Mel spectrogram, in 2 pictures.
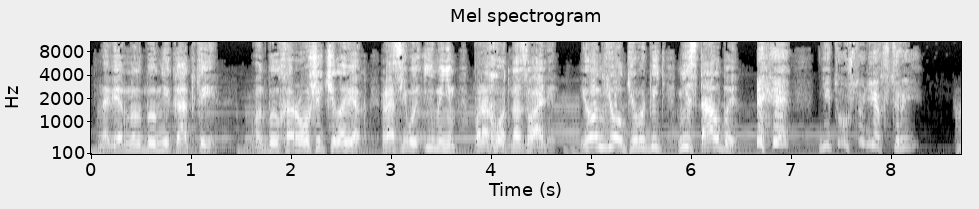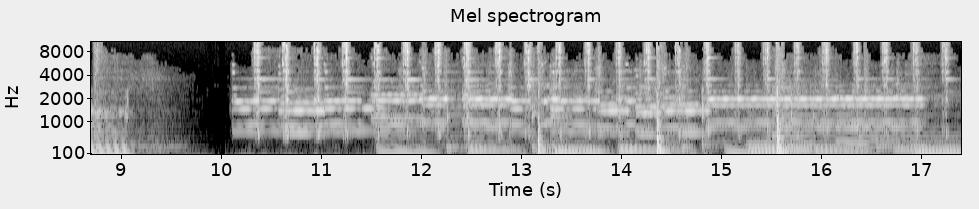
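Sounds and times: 
speech: 0:00.1 - 0:08.8
clock striking: 0:10.2 - 0:17.3.

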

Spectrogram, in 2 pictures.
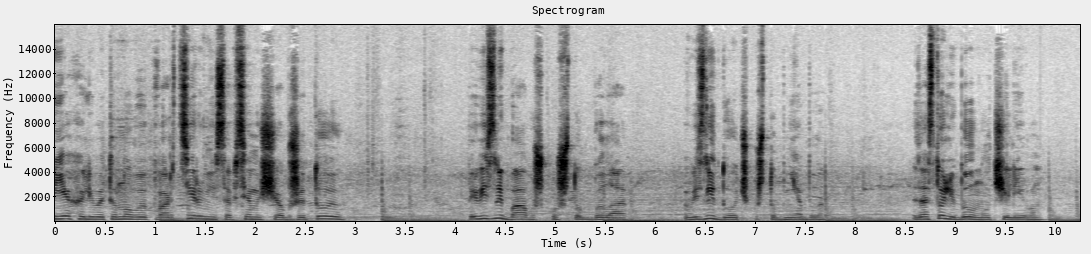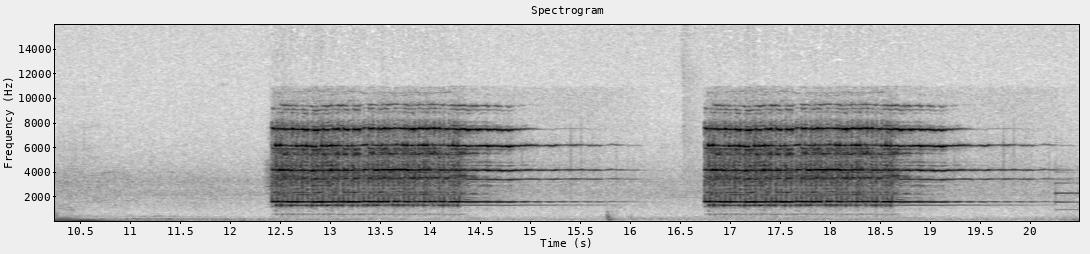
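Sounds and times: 
speech: 0:00.0 - 0:03.4, 0:04.1 - 0:08.0, 0:08.6 - 0:10.0
low rumble: 0:00.0 - 0:13.7
telephone bell ringing: 0:12.4 - 0:20.4.

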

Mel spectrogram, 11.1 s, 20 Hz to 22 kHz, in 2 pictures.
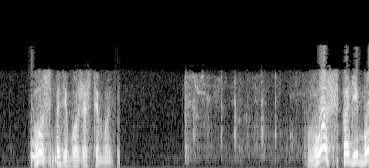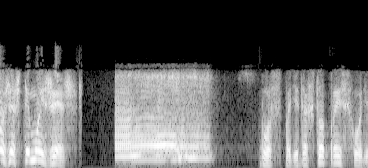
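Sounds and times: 
speech: 0:00.5 - 0:02.0, 0:04.6 - 0:08.6, 0:09.4 - 0:11.0
loud drawn-out buzzy fart: 0:07.2 - 0:08.8.

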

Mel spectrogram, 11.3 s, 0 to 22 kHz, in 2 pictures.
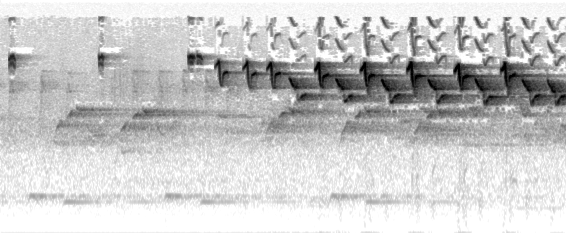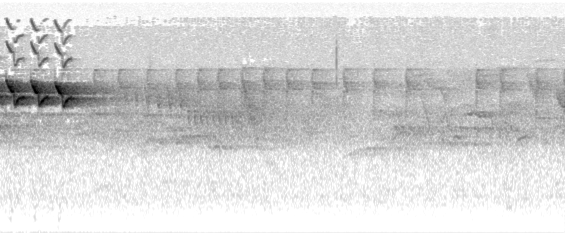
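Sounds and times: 
Red-breasted flycatcher Ficedula parva song: 0:01.8 - 0:06.4.

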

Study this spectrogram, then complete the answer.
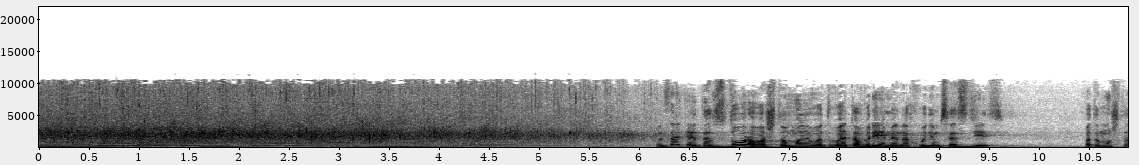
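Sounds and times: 
crowd clapping: 0:00.0 - 0:06.5
speech: 0:06.2 - 0:09.8, 0:10.4 - 0:10.8.

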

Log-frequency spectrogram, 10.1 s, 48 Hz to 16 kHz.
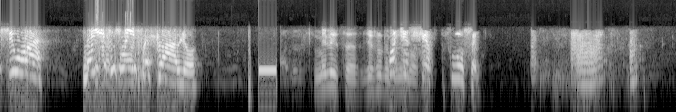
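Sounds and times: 
speech: 0:00.1 - 0:03.0, 0:04.7 - 0:07.3, 0:08.0 - 0:09.7
farting: 0:08.0 - 0:09.8.

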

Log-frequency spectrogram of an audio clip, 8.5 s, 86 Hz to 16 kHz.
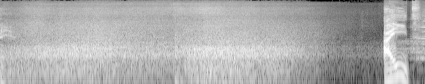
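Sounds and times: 
calm sea waves gently lapping shore: 0:00.0 - 0:07.0
speech: 0:07.7 - 0:08.4.

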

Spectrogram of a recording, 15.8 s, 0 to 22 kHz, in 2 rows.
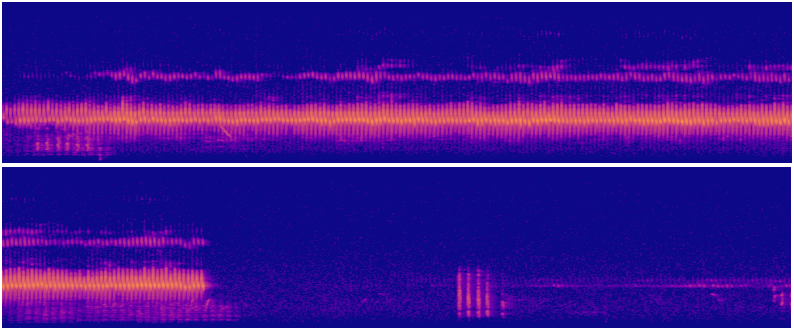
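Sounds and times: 
common grasshopper warbler rapid ticking notes: 0:00.0 - 0:09.9
common grasshopper warbler reeling trill: 0:00.0 - 0:10.1.

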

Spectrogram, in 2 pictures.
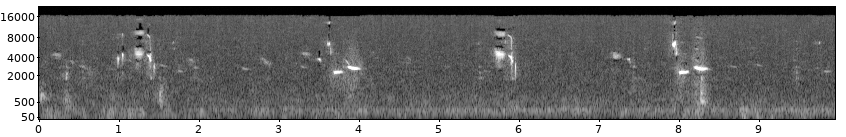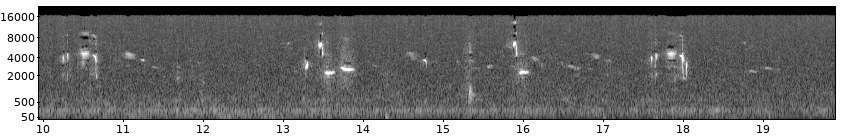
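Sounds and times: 
Lapland longspur Calcarius lapponicus chirping and whistling: 0:00.0 - 0:04.8, 0:05.6 - 0:06.0, 0:07.2 - 0:12.2, 0:13.0 - 0:18.2.

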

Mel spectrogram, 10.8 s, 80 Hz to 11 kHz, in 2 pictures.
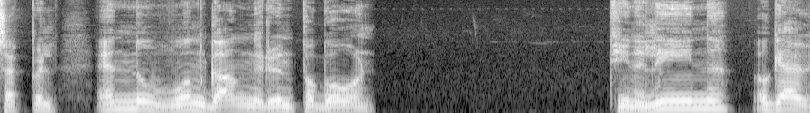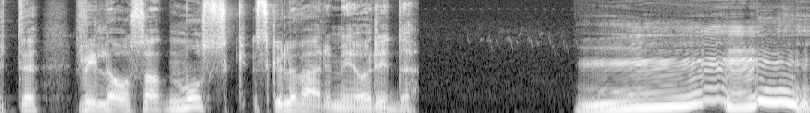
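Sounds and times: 
speech: 0:00.0 - 0:02.6, 0:04.1 - 0:08.3, 0:09.2 - 0:10.7
cow mooing on a farm: 0:09.2 - 0:10.7.

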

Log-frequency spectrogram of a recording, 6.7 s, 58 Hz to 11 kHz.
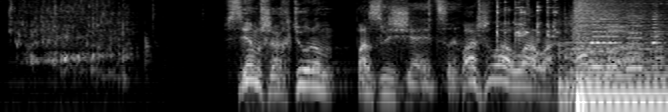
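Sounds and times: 
liquid pouring into a glass: 0:00.0 - 0:01.6
speech: 0:02.4 - 0:06.5.

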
